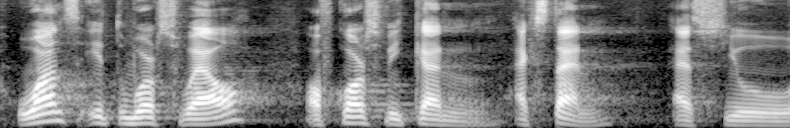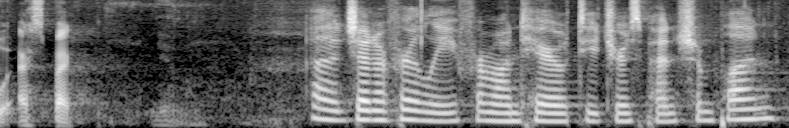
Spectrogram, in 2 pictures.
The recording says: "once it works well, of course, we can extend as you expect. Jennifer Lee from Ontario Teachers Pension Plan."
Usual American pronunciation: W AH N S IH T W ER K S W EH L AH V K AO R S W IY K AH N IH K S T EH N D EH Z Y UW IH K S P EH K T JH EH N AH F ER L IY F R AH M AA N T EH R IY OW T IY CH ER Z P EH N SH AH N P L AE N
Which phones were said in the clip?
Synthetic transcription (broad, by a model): W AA N S IH T W ER K S W EH L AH F K AO R S W IY K AH N IH K S T EH N D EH S Y UW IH K S P EH K T JH EH N AH F ER L IY F R AH M AA N T EH R IY OW T IY CH ER Z P EH N SH AH N P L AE N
